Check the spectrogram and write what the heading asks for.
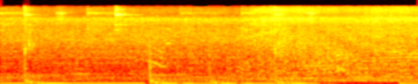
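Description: Background music with a steady beat, over the whine of a DJI quadcopter drone's motors spinning its propellers up for takeoff.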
